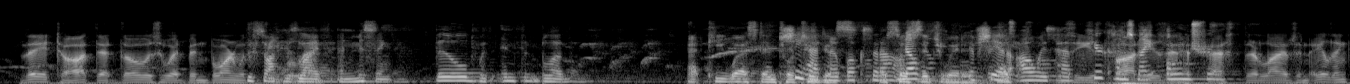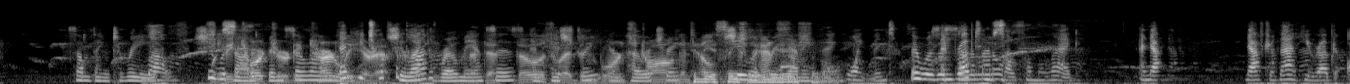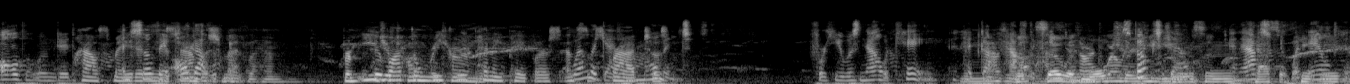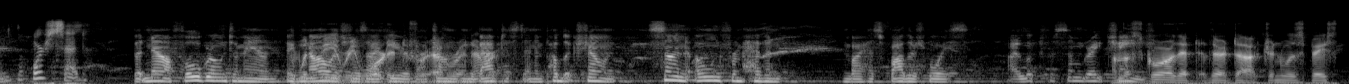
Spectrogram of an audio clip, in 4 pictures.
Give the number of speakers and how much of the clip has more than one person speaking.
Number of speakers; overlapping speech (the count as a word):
five, about 46%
